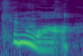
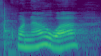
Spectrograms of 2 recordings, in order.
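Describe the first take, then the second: First: The word is pronounced differently from its spelling. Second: The word is pronounced as it is spelled. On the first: The speaker calls it right. "but it's quinoa" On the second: The speaker calls it wrong. "I'm pronouncing it exactly how it reads on the package"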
